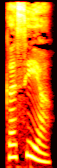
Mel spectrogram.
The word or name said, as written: ಗೋಸಾಯಿ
